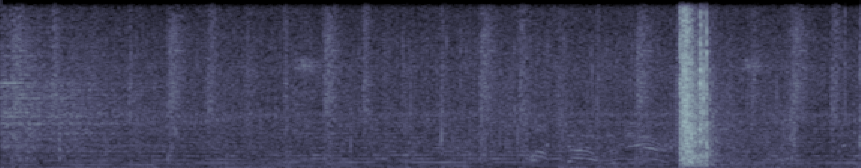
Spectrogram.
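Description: Gunfire rattles through a Jagged Alliance battle, with a steady run of shots under a sharp, loud burst near the end, as a voice talks over the combat.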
